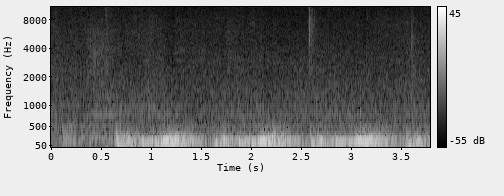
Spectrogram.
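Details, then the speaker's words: 63-year-old Nepali villager with increasing, debilitating shortness of breath, auscultated at the apex; clean systole, then a long, low diastolic rumble preceded by an opening snap, about 62 a minute; mitral stenosis, attributed to rheumatic fever. "now Sy is clean there is this long Rumble in diast preceded by this extra sound which is the mro B snapping open"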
